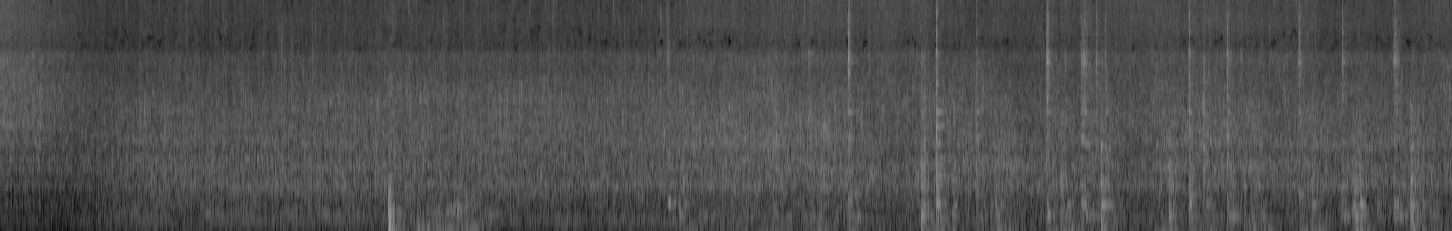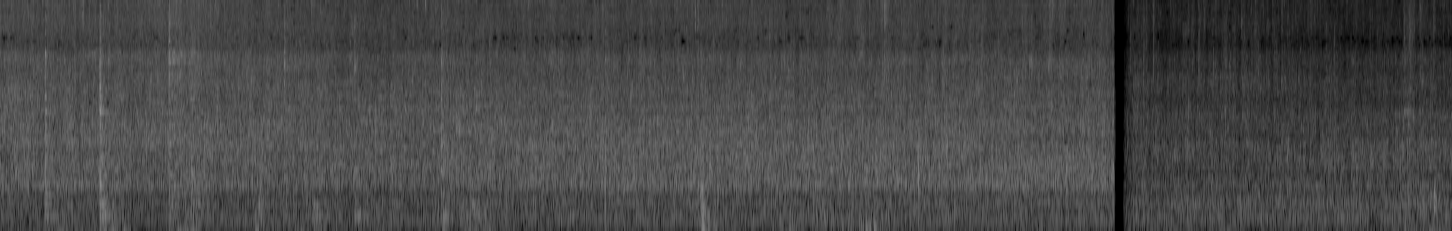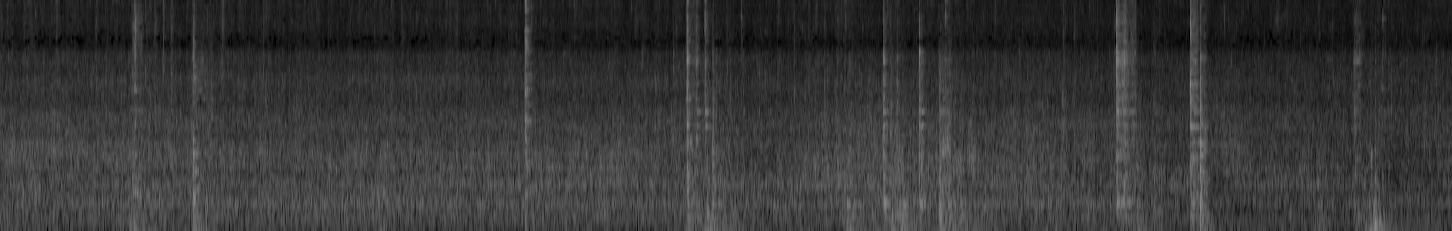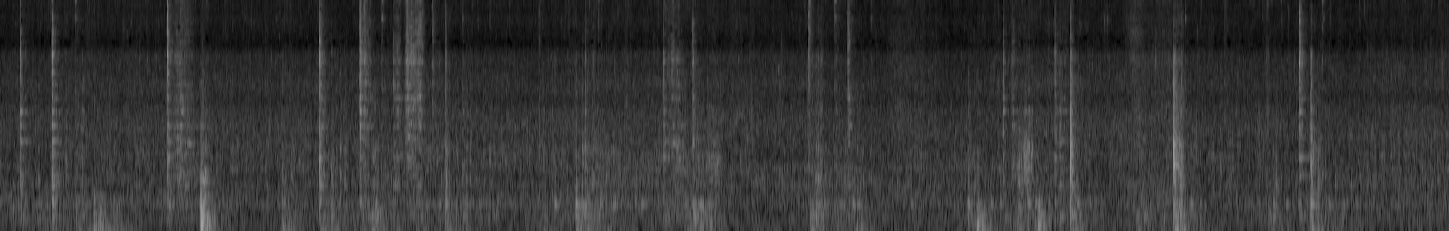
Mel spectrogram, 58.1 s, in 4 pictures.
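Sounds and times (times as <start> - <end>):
vegetables sizzling in a pan: 0.0 - 58.0
spatula clacking against pan: 7.7 - 19.4, 43.8 - 45.8, 56.3 - 56.8.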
